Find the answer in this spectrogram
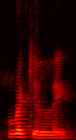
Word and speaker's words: regularly: economy than anything else do you pronounce the second are in regularly no regularly regularly regularly you have to get a tongue flapping regularly yes Eugene tanking spelt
